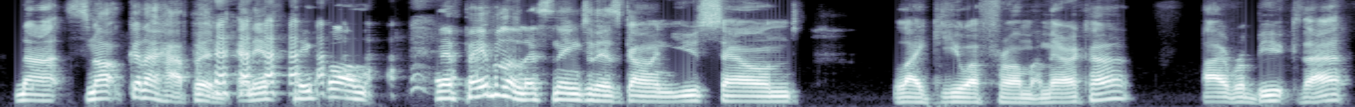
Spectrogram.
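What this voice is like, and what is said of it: Australian accent. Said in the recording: “lose the Australian accent completely”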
